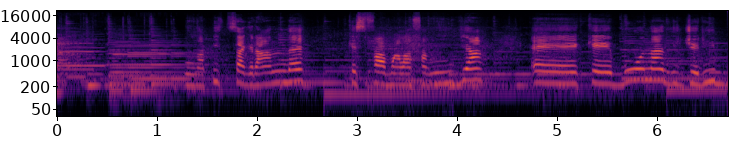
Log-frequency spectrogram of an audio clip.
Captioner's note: in Italian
